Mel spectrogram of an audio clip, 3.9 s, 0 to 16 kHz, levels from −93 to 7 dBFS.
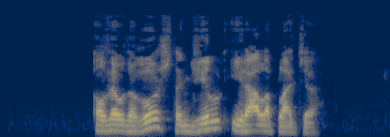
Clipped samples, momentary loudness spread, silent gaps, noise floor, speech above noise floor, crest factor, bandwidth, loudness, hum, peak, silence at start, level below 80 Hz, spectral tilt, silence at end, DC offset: under 0.1%; 12 LU; none; -83 dBFS; 56 dB; 18 dB; 10.5 kHz; -27 LUFS; none; -10 dBFS; 0.95 s; -68 dBFS; -6.5 dB/octave; 0.75 s; under 0.1%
